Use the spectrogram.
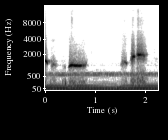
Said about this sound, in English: He's moseying to the room, probably whistling a tune.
